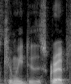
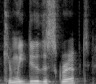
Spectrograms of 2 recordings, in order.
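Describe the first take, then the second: First: Said in the usual way. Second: High-pitched quoted question; imitated asking. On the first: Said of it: "they're reading off a script". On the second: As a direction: lift the voice into a querying imitation. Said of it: "they were like".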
